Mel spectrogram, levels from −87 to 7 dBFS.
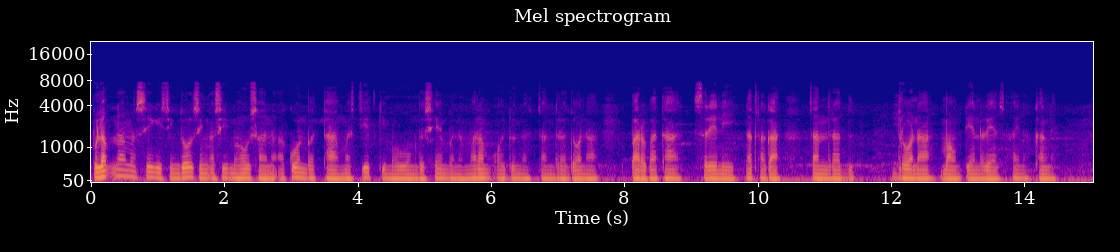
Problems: background sounds at intervals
